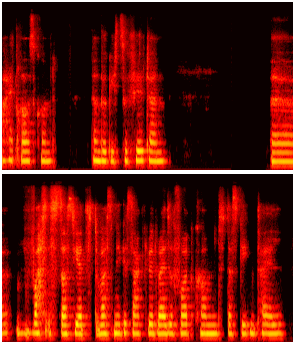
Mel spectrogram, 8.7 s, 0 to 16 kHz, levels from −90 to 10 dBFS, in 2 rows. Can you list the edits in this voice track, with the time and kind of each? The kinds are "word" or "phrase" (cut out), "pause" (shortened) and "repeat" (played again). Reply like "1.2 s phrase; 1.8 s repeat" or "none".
none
